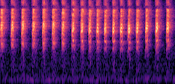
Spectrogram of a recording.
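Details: Short burst of crested jay song from a tutor recording with kingfisher fills, singing energetically: loud, harsh, evenly spaced notes, about five per second, crisp and repetitive.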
